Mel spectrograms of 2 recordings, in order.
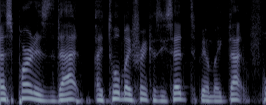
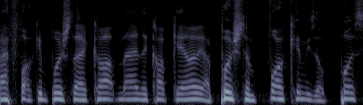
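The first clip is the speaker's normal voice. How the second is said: swaggering, boastful tough-guy voice; 4 dB quieter than usual. Retelling a video of a man bragging on the phone: imitating a tough guy act. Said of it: "this tough guy act".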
